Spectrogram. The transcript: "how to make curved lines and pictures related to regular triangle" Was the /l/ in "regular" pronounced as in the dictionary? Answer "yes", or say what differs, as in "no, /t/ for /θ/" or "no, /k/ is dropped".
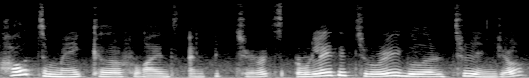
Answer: yes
